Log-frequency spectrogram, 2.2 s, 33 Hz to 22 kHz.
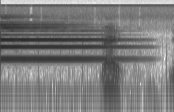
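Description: A trumpet holding one long, steady note, the last note of a short fanfare, weakening slightly and stopping just before the end. A man's brief exclamation overlaps it about 1.3 seconds in.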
